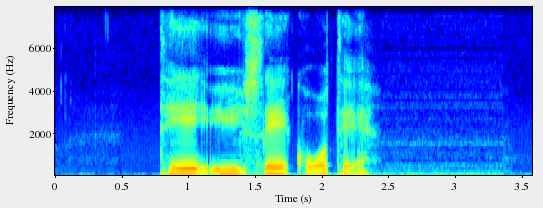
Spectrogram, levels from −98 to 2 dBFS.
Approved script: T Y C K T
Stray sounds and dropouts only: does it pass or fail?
pass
